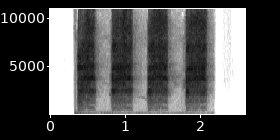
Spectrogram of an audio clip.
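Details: Calling parakeet: four strong, raspy squawks, evenly paced about half a second apart, with clean silence around them.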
